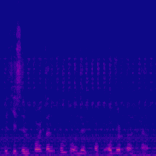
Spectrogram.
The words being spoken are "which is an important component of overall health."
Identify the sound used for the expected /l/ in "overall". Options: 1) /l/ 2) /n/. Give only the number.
2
